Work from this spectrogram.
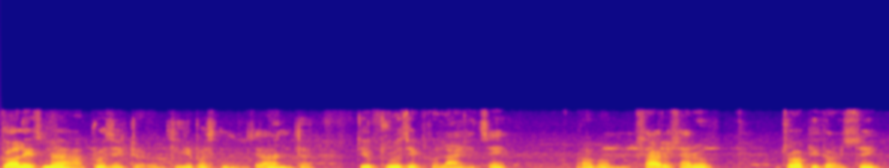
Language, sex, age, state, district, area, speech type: Nepali, male, 18-30, West Bengal, Darjeeling, rural, spontaneous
